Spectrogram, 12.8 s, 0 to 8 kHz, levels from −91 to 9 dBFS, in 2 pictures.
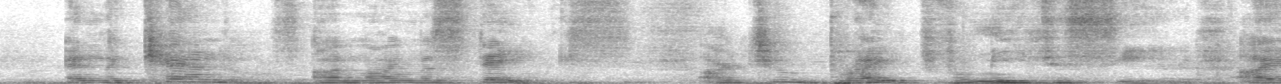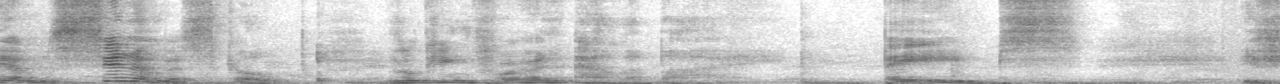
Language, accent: English, American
